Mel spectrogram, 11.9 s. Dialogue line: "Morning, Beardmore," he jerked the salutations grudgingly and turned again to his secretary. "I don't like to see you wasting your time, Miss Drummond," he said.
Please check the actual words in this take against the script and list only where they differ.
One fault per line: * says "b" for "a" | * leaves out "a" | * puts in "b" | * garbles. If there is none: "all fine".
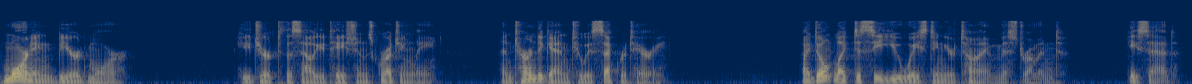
all fine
